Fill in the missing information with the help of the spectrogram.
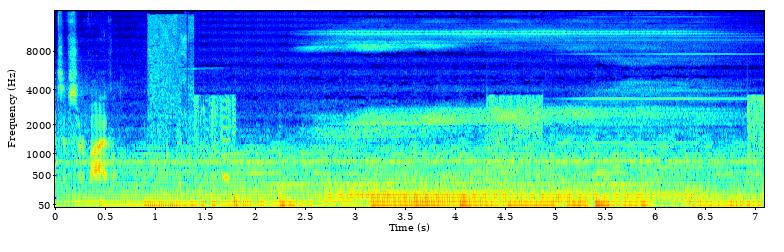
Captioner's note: intense music; static buzzing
